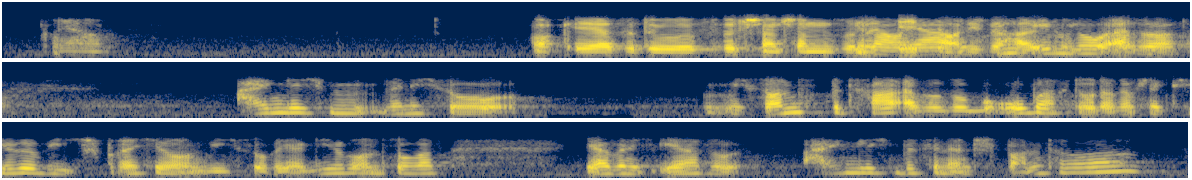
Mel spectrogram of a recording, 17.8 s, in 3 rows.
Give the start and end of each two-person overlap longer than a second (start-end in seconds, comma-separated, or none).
4.2-5.8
